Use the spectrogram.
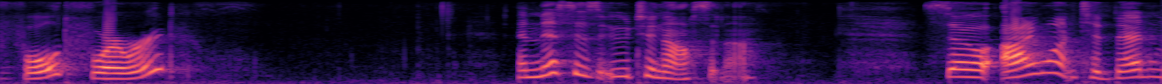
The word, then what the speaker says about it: Uttanasana: are going to do a bigger fold called uttanasana please say that uttanasana now say it like you're impressed ooh tanasana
